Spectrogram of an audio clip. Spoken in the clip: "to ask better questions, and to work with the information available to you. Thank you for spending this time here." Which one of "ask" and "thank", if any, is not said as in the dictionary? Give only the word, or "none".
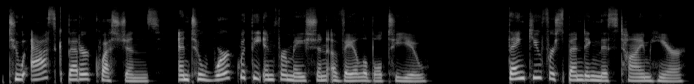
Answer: none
